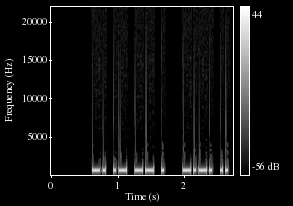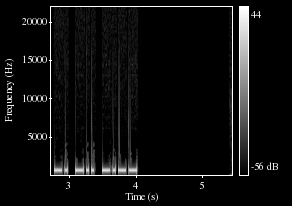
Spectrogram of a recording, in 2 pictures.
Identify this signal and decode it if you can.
Morse code, heard as a keyed tone, about 30 wpm, 700 Hz. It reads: NAME CINDY
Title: K1USN SST QSO Practice 30wpm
